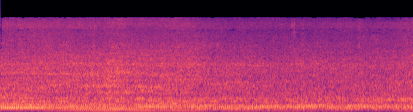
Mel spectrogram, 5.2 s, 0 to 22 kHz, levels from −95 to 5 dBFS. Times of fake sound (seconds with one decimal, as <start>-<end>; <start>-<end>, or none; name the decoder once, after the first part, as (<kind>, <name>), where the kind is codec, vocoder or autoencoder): none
